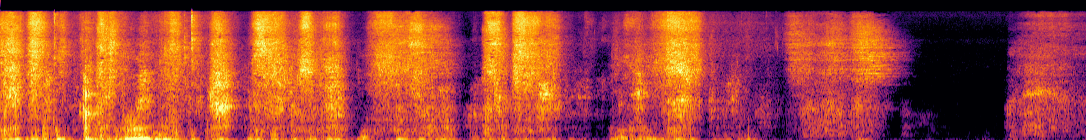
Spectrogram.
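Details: Pet golden retrievers wrestling playfully on a bed: deep, rapid grumbling growls and huffing breaths over constant rustling of sheets, fading to quiet with a final scuffle at the end.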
